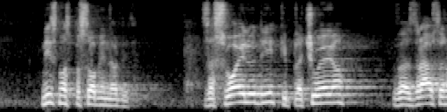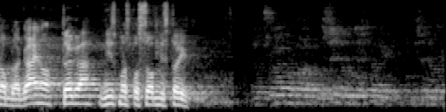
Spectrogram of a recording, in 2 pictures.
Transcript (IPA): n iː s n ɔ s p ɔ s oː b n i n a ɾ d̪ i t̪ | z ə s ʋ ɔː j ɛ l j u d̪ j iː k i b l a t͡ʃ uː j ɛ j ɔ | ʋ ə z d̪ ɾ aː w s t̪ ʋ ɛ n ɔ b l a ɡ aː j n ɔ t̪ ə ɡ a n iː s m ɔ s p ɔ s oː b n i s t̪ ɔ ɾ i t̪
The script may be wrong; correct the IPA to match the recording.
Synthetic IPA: n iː s m ɔ s p ɔ s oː b n i n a ɾ d̪ i t̪ | z a s ʋ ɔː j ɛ l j u d̪ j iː k i p l a t͡ʃ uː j ɛ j ɔ | ʋ ə z d̪ ɾ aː w s t̪ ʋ ɛ n ɔ b l a ɡ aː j n ɔ t̪ ə ɡ a n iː s m ɔ s p ɔ s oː b n i s t̪ ɔ ɾ i t̪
